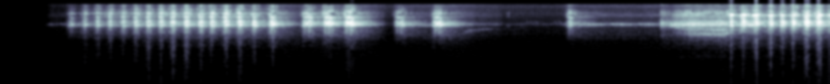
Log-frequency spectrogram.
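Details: Grey-cheeked bulbul's coarse, fast-firing song of rapid dense bursts, the style called tembakan rapat besetan kasar. Loud buzzy pulses run in quick rattling trains with brief pauses, then resume.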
